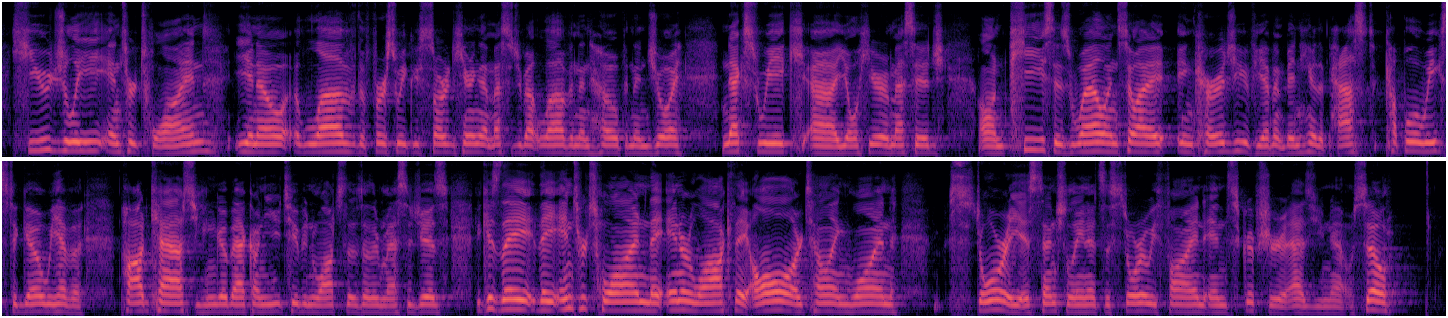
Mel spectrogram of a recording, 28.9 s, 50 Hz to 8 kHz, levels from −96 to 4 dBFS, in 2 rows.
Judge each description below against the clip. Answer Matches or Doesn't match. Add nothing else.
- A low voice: Doesn't match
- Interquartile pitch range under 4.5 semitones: Matches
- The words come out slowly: Doesn't match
